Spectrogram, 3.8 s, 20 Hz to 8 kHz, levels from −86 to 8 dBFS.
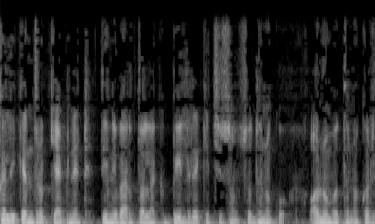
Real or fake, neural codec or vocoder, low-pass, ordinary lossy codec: real; none; 7.2 kHz; none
